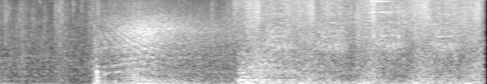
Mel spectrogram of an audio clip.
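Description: Fiery spell effects burst and crackle loudly.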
